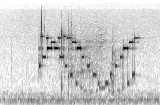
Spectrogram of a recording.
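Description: A short electronic alert melody played back in the Kensington Proximo proximity sensor phone app, a quick sequence of clear synthetic beeping tones over a faint low background hum, heard alone.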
